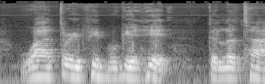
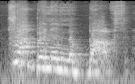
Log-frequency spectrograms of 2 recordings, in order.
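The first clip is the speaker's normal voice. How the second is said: high, forceful command; mad; 9 semitones higher than usual. Acted. Miss Washington collecting the belts, mad high command. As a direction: order it with no argument allowed. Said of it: "she was mad".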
